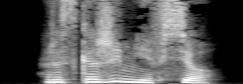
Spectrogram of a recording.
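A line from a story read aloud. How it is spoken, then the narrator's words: Quiet request. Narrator (Russian): тихо попросила Маша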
